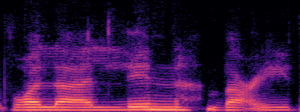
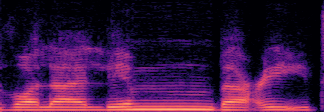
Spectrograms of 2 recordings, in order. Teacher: So rather than dhalalin ba'id, it will be dhalalim ba'id. So this final sound on the lam will be the sound of a meme rather than the kasratain. And also we are going to pause for about 2 seconds when we join that with the ba.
